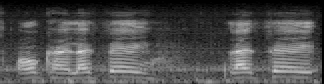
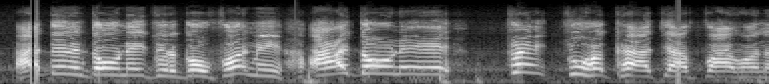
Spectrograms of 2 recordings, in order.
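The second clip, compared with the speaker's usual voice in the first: indignant shout; 6 semitones higher, 10 dB louder than usual. Real, not acted. Indignant loud insistence.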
